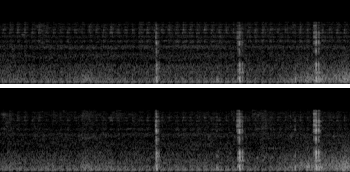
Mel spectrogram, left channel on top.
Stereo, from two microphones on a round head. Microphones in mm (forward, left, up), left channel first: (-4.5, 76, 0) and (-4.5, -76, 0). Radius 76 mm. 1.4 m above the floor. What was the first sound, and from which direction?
An engine running, 40° left (ahead or behind).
